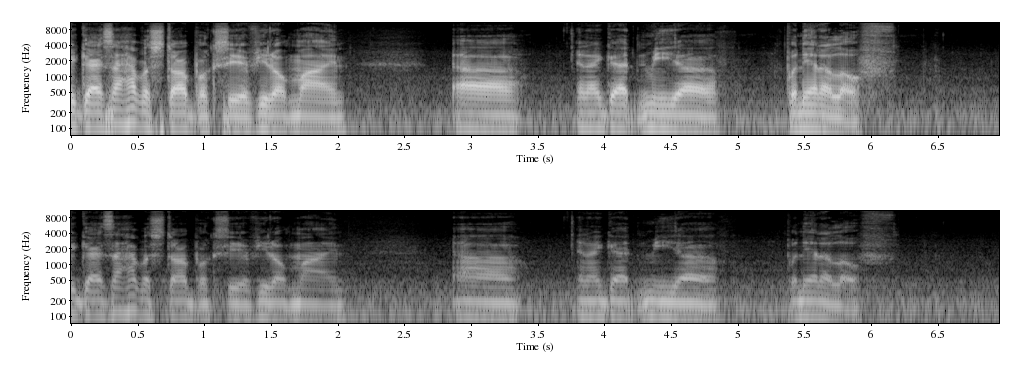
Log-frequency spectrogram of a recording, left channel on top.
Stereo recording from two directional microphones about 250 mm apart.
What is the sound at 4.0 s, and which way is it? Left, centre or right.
Speech, left.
